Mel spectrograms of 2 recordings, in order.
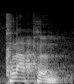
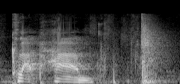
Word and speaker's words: Clapham: It's Clapham, not Clapham.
